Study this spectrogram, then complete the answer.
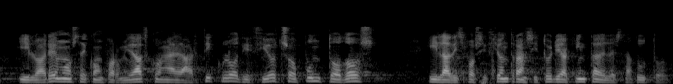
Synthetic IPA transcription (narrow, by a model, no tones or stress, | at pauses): iloaɾe̞mo̞zðe̞ko̞ɱfo̞ɾmið̞aðkoŋela̰ɾt̪ikuloðje̞θio̞t͡ʃopunt̪oðo̞s | ilað̞ispo̞siθjo̞nt̪ɾansit̪o̞ɾjakint̪aðe̞le̞st̪at̪ut̪o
